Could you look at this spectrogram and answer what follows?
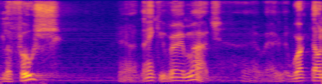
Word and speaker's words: Lafourche: the parish president and of course for uh pronounce Lafourche yeah thank you very much I've worked on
